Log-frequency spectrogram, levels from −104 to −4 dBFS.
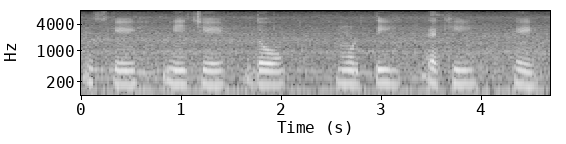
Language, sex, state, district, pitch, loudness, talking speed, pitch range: Hindi, female, Madhya Pradesh, Dhar, 180 Hz, -20 LUFS, 75 wpm, 175-185 Hz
